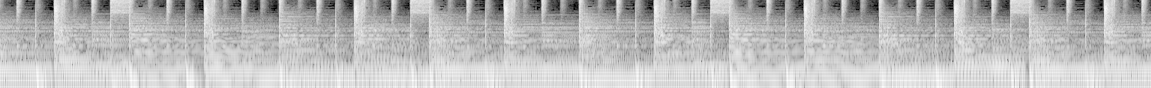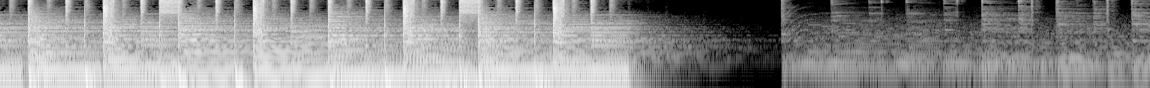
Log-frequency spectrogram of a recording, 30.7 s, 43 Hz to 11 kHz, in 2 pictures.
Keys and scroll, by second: 3.8 ctrl+=, 13.3 ctrl+[, 13.4 ctrl+[, 18.9 ctrl+], 22.8 ctrl+[, 23.6 ctrl+], 24.2 ctrl+], 27.2 1, 27.6 Return.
